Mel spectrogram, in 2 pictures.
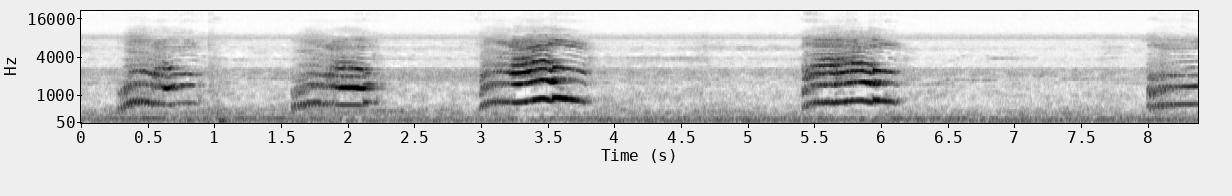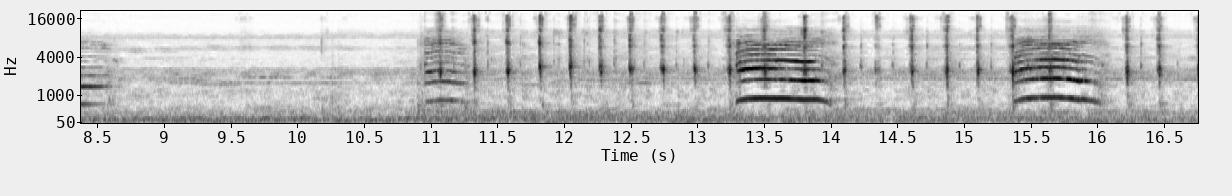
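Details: High-pitched cat meows, roughly eight calls with some rising and bending in pitch, the later ones accompanied by a rapid, regular ticking or clicking sound in the background.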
